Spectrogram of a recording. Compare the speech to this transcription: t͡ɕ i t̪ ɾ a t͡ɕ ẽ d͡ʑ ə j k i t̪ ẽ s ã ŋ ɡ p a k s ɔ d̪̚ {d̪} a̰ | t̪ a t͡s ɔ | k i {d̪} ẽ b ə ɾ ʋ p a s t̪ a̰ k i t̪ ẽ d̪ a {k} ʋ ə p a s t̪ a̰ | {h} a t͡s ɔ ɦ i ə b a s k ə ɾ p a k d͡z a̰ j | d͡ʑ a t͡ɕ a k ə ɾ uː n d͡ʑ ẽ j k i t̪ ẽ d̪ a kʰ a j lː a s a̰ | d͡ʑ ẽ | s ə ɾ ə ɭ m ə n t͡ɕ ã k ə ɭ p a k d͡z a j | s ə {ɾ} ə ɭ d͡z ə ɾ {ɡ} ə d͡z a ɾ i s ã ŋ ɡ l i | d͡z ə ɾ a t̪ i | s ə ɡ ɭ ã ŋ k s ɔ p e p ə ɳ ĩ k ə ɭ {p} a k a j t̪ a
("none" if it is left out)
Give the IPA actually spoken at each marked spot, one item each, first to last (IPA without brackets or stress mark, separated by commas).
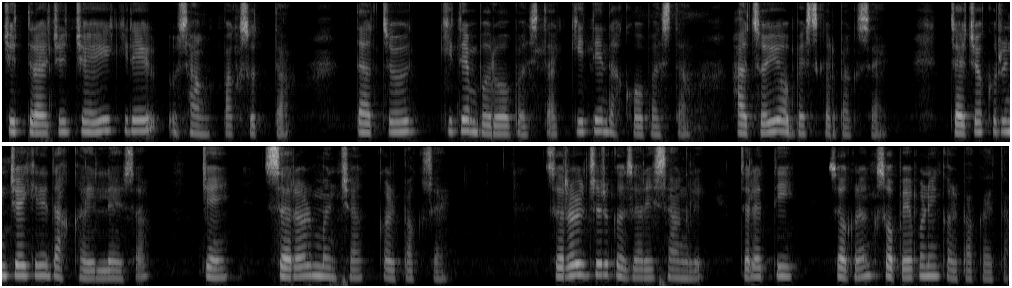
t̪, t̪, kʰ, h, ɾ, ɡ, p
